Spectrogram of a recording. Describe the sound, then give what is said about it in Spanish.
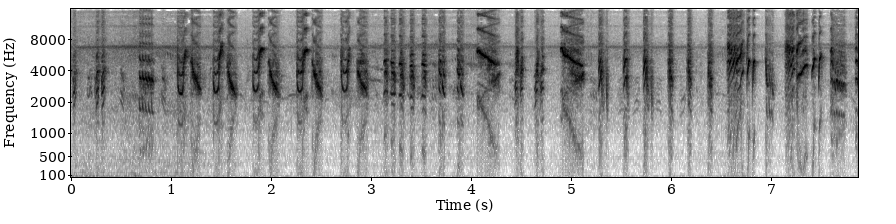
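A single marsh bird sings in spring from the top of a curved reed swayed by the wind in the marshes, a rapid, continuous stream of chattering, scratchy phrases and whistles, loud, with no one talking. “Está tan contento, está tan contento porque ha llegado el calorcito, la primavera que se nos avanza y él está ahí en lo alto de un junco curvado, ah, mecido por el viento”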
